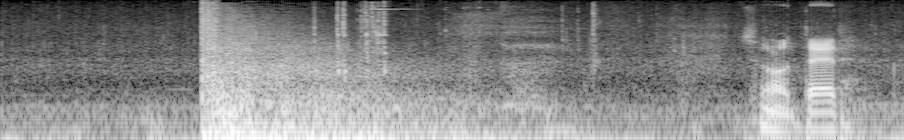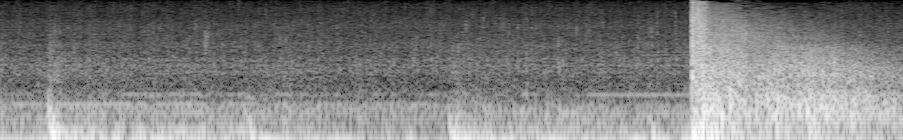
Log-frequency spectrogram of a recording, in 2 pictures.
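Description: A rifle fires loud single shots that echo away.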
